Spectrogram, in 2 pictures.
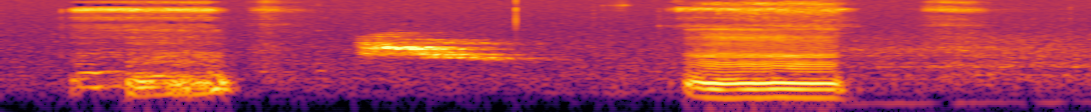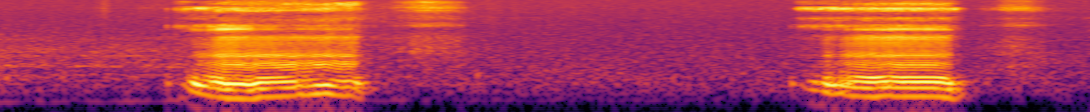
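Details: Akira, a female dog asleep at night on a bed indoors, snores in loud, rasping bursts roughly every four to five seconds, each lasting about a second, with quiet breathing between and a faint whine early on.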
